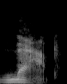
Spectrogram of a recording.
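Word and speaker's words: nappe: has a special name it's called a nap yeah Mr King do you think you can get one across the plate or do you need to take a nap and it's spelled differently from the Sleepy nap it's spelled na P so we've got this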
